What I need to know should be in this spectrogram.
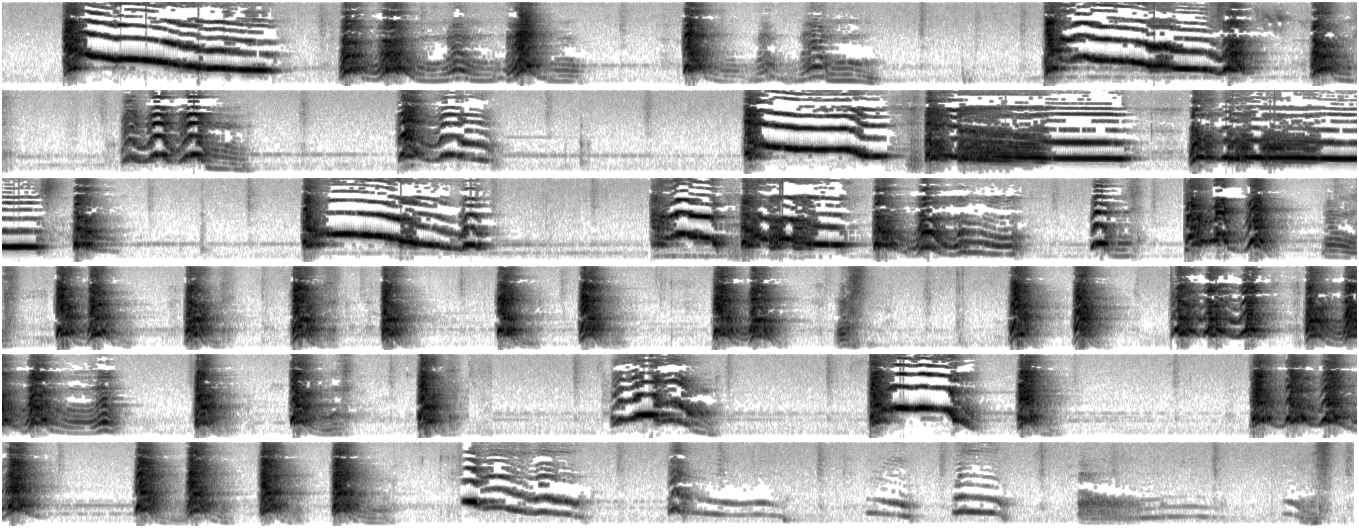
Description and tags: Dog Full Suite
***FULL SOUND RECORDING***
The other sounds in the pack were made from this recording. There are some that aren't in there. Could be nice to have a continuous dog in the background, so here's the entire recording.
